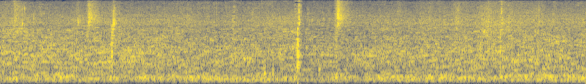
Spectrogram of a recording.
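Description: Steady outdoor background noise, with a single sharp click a little over two seconds in and a few short high chirps around it.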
